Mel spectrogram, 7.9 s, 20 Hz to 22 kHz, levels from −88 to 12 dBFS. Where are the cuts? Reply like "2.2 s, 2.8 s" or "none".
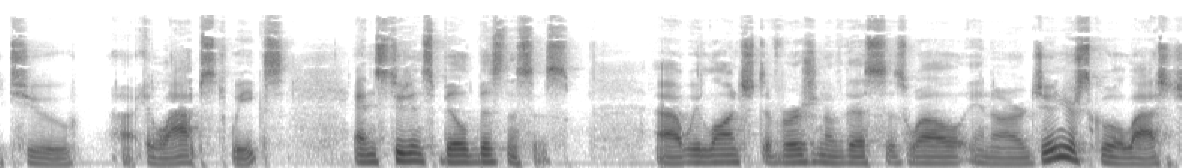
none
